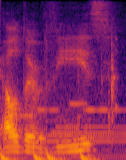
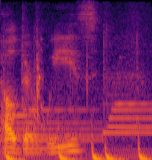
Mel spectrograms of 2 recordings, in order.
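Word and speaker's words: Edelweiss: or that's switzerland sorry they pronounce their w's as a v so it's like elder v's but we pronounce it elder wheeze but anyway this is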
